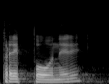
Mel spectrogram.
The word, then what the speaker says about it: praeponere: E a terceira palavra, preponere, é? o ae em latim pronuncia-se simplesmente e.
